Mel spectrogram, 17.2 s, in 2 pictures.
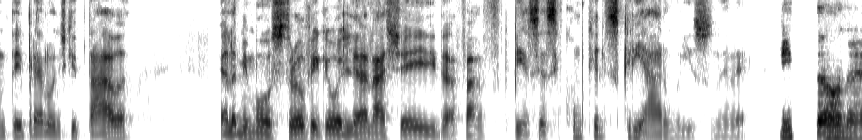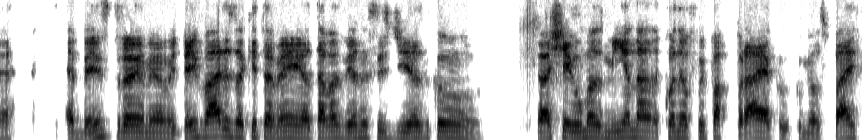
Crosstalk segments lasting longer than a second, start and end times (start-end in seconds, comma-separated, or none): none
